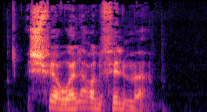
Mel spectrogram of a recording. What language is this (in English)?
Kabyle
